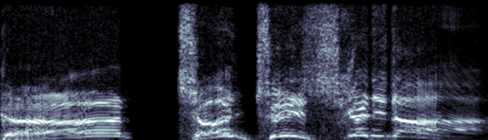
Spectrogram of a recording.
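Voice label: Vox Skill, Korean; Gau; kingsraid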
